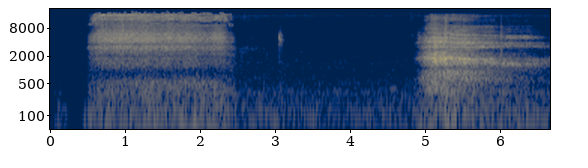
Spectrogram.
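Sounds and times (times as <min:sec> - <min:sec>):
deep breath in through the nose and out through the mouth: 0:00.5 - 0:02.6, 0:04.9 - 0:06.6.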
